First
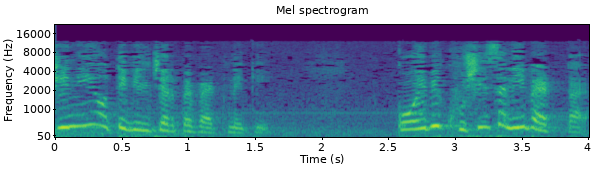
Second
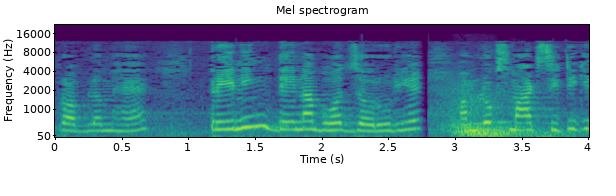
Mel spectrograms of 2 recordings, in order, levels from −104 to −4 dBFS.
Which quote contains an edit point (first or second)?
second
